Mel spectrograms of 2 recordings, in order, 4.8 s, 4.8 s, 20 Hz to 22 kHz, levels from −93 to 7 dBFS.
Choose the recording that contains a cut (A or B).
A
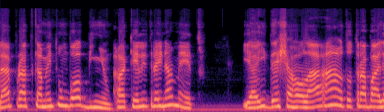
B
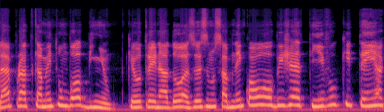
A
